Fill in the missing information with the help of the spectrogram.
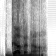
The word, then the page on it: governor: Indian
